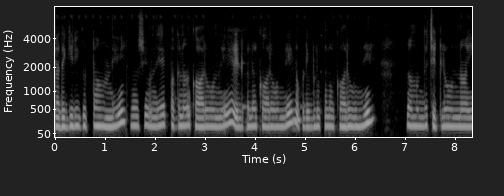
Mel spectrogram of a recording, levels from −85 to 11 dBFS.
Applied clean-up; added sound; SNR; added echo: neural mask model DeepFilterNet 3.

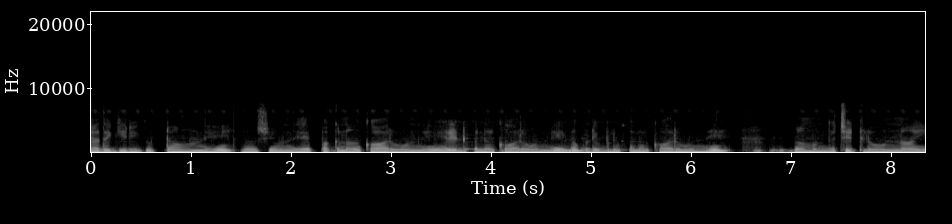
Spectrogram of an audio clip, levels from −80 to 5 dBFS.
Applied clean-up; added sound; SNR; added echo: neural mask model RNNoise.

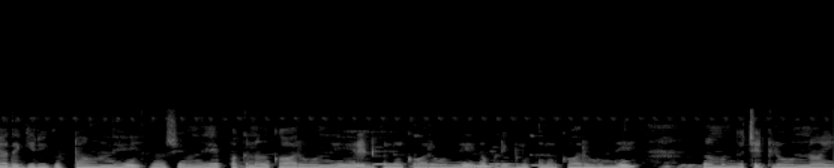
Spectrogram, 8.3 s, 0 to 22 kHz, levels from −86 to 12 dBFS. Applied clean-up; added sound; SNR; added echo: classical method Wiener filter.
